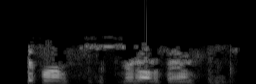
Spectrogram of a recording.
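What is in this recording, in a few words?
Incident Tac, Scanner audio recording; Incident Tac 1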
